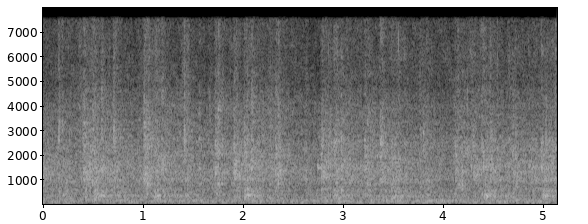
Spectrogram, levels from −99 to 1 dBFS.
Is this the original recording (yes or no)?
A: no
